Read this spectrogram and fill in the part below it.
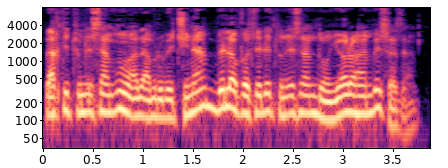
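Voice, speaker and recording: A man's voice: mid-range voice, lively intonation, pitched above the performer's own voice, lightly acted. A man voicing a clever, cheeky little boy in a storybook reading, with a smug, matter-of-fact manner.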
